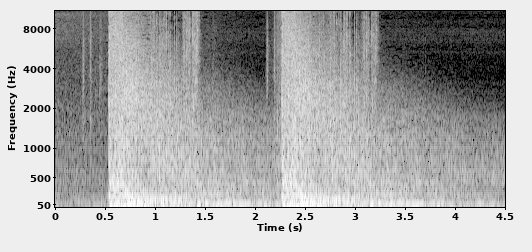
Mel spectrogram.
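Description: Gunfire in a first-person shooter video game comes as two loud, dense bursts of rapid shots, each trailing off into a fading rumble.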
